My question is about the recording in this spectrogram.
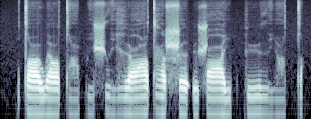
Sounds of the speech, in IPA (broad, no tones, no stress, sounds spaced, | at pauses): tˤ i w ɐ w tˤ i̤ p i̤ ʃ ð i̤ ɣ ʏ ʕ ə tˤ ɣ ə ʂ ə ʔ y ʃ ʕ i p k y ð i̤ tˤ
